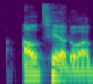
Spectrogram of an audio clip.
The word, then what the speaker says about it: Aotearoa: This week on the show, we have the seabed mining campaigner at Greenpeace Altaora. Hello. – Kia ora. Hi, nice to meet you. – Yes, how did I? Okay, you say it correctly. – Aotearoa, but you did really well.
